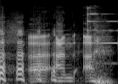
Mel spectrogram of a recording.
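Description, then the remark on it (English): A brief voice-like sound gives way to a single bright doorbell chime that rings out clearly and sustains, moderately loud, as someone arrives at the door at Christmas. “calling into his head mic for Santa for about 10 seconds before the doorbell rings”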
